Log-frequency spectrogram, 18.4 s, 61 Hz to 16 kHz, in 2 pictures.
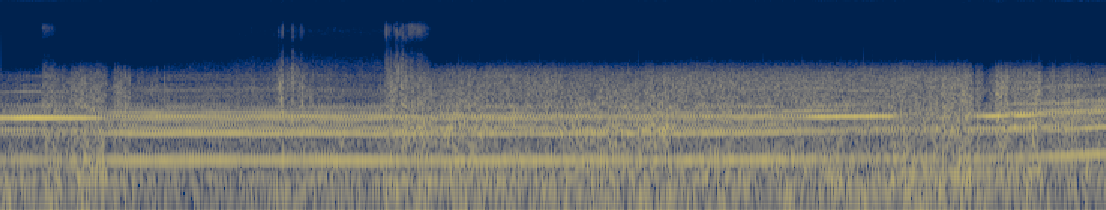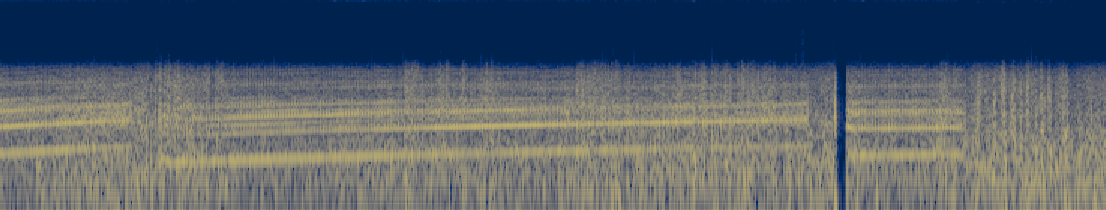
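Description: Audi B5 S4 engine running at a steady pitch, then revving up, dropping sharply in pitch about ten seconds in as a gear changes, and climbing again. The sound cuts out for an instant near the end.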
